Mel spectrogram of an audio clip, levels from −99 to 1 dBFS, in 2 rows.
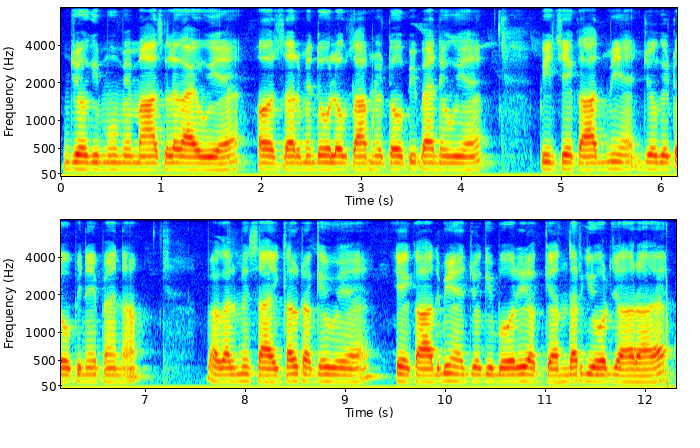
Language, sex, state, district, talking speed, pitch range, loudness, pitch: Hindi, male, Rajasthan, Nagaur, 230 wpm, 120-125 Hz, -18 LUFS, 125 Hz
